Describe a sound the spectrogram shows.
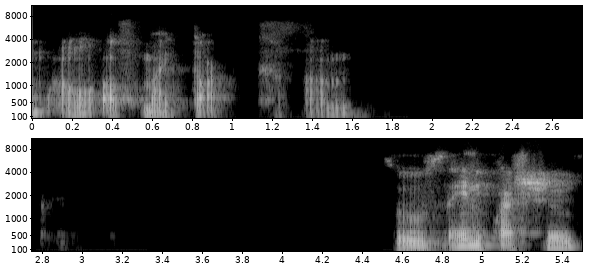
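A young man talks calmly through an online call microphone, pausing briefly.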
